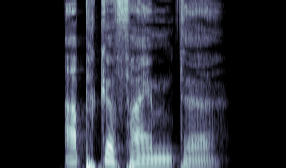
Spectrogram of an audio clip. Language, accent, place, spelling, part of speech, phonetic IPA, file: German, Germany, Berlin, abgefeimte, adjective, [ˈapɡəˌfaɪ̯mtə], De-abgefeimte.ogg
- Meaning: inflection of abgefeimt: 1. strong/mixed nominative/accusative feminine singular 2. strong nominative/accusative plural 3. weak nominative all-gender singular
